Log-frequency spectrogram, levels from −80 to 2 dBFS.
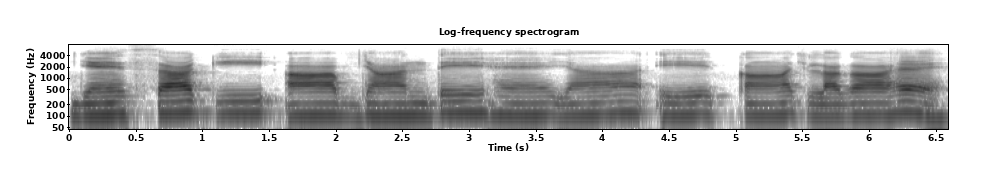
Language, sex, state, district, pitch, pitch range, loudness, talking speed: Hindi, male, Madhya Pradesh, Bhopal, 110 Hz, 110-120 Hz, -21 LUFS, 90 wpm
